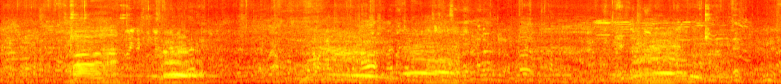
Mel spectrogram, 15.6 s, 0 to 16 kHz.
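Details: Sahiwal bull calves at a cattle market near Comilla, Bangladesh, 15 January 2025: several drawn-out, deep lowing moos from the herd rise and fall among the animals, while buyers and sellers haggle over prices in the background.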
